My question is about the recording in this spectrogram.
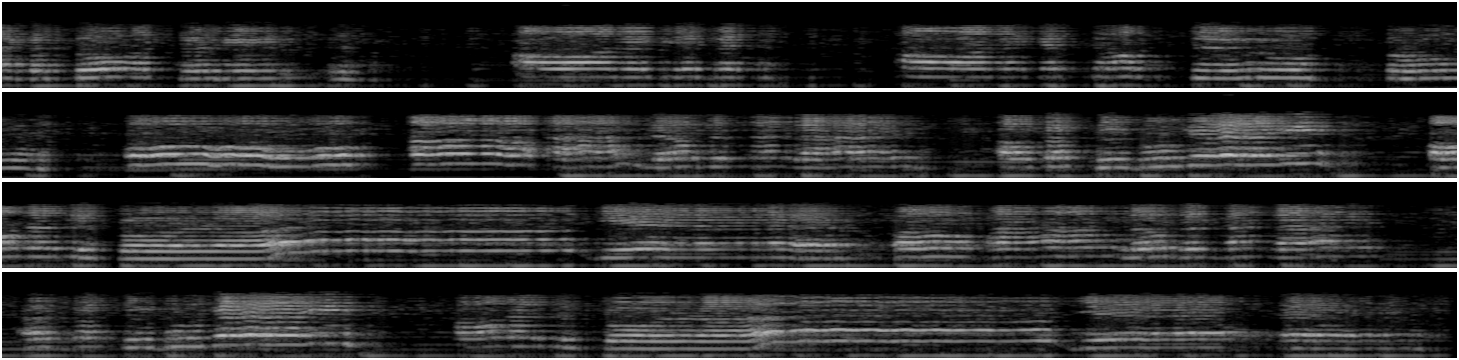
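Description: A young woman singing a song through a handheld microphone, in phrases with a few long held notes that slide upward. A low rumble runs under most of the singing.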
